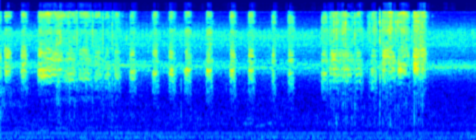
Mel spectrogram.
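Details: Cicada, described as a rain noise bug making a huge sound, giving rapid pulsed buzzy bursts high in pitch, repeated several times a second, with a louder, denser stretch near the end.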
